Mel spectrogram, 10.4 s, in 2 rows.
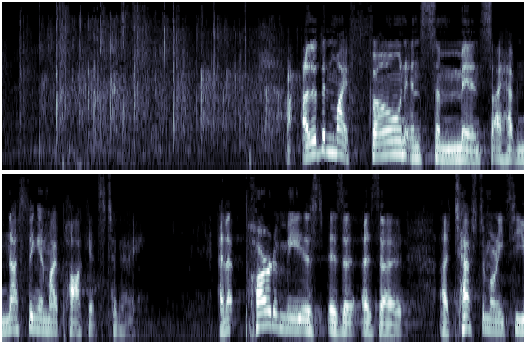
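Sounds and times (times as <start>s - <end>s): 
audience applause: 0.0s - 3.0s
speech: 3.0s - 6.7s, 7.4s - 10.4s.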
